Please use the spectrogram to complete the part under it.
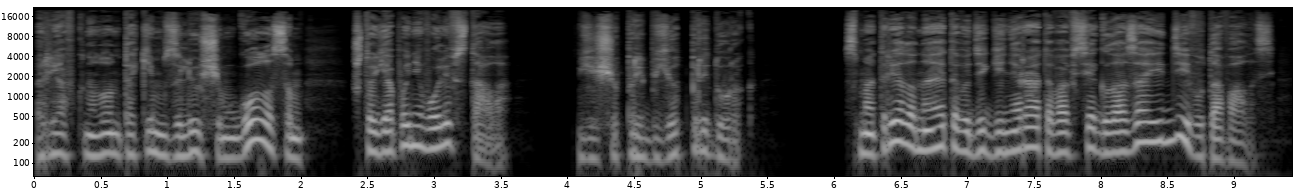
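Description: Female audiobook reader, first-person narration, ironic edge, warm mellow voice, dry studio sound. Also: sits low, expressive, brisk, no room sound. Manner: wry, ironic storytelling.

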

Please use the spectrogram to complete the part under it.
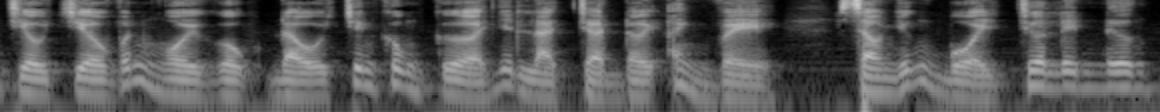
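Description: Male storyteller for a horror audiobook: low, dramatic, widely swinging pitch. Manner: dramatic, expressive reading. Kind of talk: scripted horror story narration.

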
